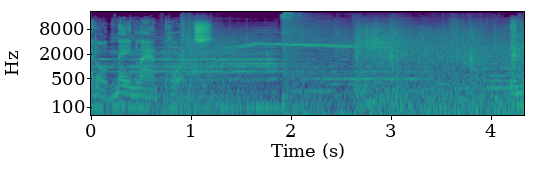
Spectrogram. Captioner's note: artillery whistle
